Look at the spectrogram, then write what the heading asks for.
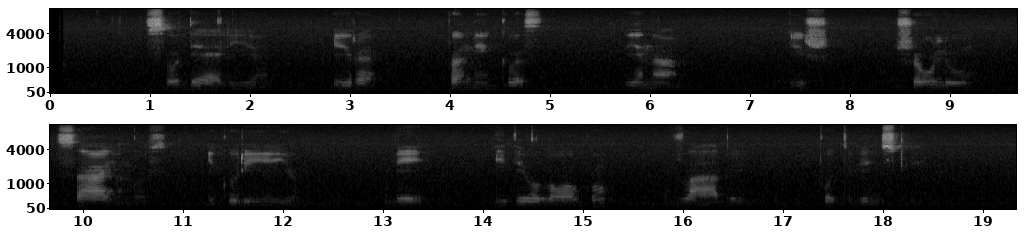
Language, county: Lithuanian, Vilnius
